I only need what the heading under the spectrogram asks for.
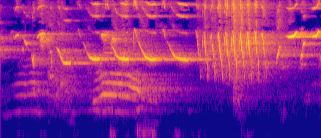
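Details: Canary long song, meant as a lure to get young canaries singing: varied high whistled phrases, falling slurred notes, then a rapid buzzy trill near the end, with faint low thumps.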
